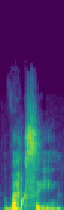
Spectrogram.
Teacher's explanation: Or they have a somewhat different emphasis, like vaccine, which in American English has the emphasis on the second syllable, whereas in British English it's vaccine, with the emphasis on the first syllable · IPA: /ˈvæksiːn/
